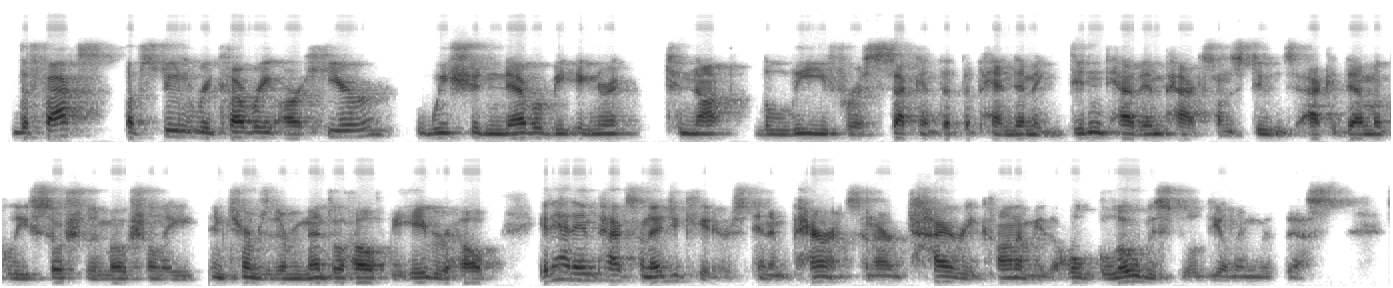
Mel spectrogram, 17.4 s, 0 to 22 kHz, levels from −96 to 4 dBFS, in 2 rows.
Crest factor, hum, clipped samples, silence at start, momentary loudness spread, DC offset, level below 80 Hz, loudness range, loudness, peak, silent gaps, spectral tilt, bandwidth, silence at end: 20 dB; none; under 0.1%; 0.05 s; 10 LU; under 0.1%; -80 dBFS; 2 LU; -21 LUFS; -2 dBFS; none; -3.5 dB/octave; 11.5 kHz; 0.1 s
